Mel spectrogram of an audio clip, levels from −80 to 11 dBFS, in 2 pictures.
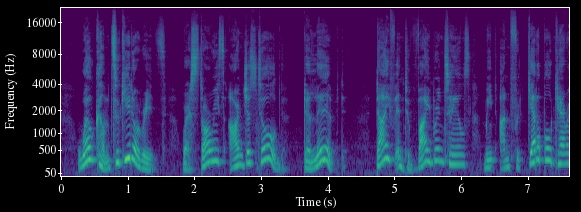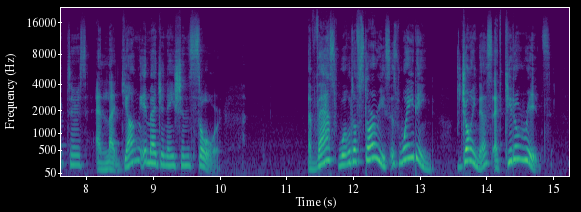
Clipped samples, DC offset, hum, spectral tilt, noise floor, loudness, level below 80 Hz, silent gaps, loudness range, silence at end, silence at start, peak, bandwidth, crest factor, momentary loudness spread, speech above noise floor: under 0.1%; under 0.1%; none; -4.5 dB/octave; -61 dBFS; -24 LUFS; -62 dBFS; none; 5 LU; 0.3 s; 0.25 s; -4 dBFS; over 20 kHz; 22 dB; 14 LU; 37 dB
